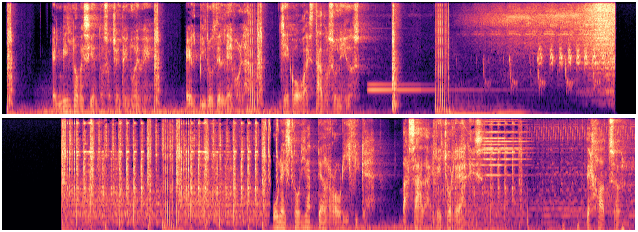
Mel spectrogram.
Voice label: spanish latin american movie trailers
